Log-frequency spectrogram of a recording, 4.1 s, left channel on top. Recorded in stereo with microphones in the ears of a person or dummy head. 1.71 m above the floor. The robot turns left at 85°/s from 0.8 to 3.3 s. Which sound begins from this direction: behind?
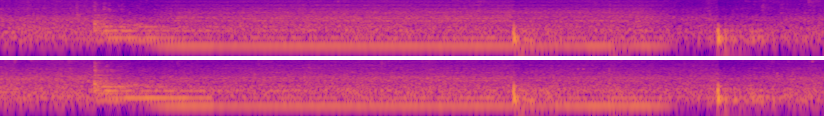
A snare drum, at 0.5 s.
